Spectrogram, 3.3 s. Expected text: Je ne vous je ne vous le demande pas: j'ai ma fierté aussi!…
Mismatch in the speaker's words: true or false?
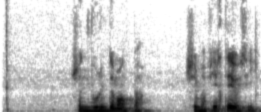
true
